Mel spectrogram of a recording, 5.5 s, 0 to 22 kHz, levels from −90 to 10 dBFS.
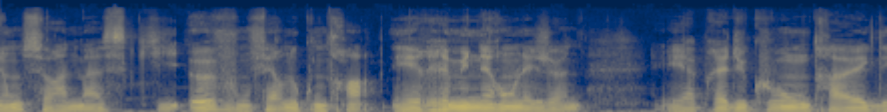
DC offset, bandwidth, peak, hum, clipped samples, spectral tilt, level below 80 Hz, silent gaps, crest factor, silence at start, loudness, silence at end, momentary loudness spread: under 0.1%; 16 kHz; -4 dBFS; none; under 0.1%; -5.5 dB/octave; -40 dBFS; none; 18 dB; 0 s; -23 LUFS; 0 s; 11 LU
